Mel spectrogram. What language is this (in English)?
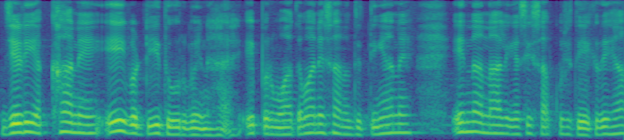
Punjabi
